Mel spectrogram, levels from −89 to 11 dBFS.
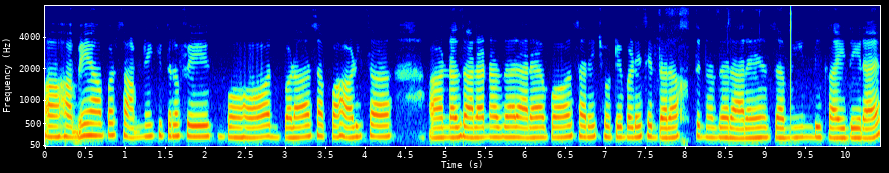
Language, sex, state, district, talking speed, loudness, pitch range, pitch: Urdu, female, Uttar Pradesh, Budaun, 190 wpm, -14 LUFS, 210-230 Hz, 220 Hz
